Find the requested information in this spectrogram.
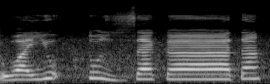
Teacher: حمزہ کو ہم جھٹکا دیتے ہوئے ادائیگی کریں گے۔ وَيُؤْتُوا الزَّكَاةَ، زا کو سختی کے ساتھ پڑھیں گے، کاف کے اوپر کھڑی زبر ہے، ایک الف کی مقدار کھینچ کر پڑھیں گے۔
